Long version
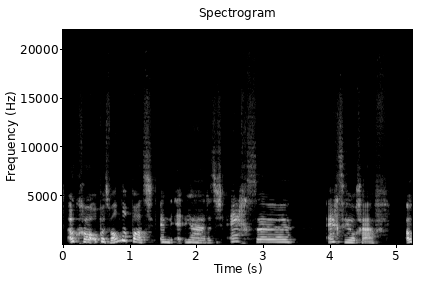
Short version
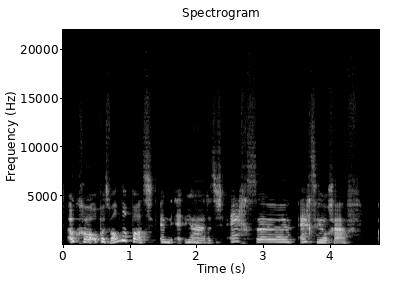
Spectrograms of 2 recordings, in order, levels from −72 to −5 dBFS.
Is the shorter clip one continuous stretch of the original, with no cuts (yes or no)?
no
